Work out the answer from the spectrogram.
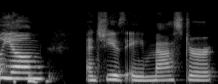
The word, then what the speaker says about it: Jung: Those of you who have seen Carl Jung, it's spelled Jung. Maybe you pronounce him Carl Jung. It's Carl Jung, and she is a master at his body of work.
